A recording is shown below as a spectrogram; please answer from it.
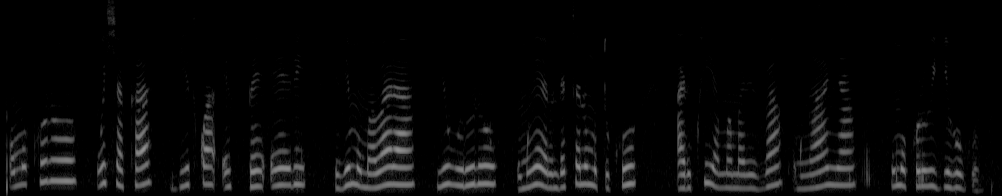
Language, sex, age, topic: Kinyarwanda, female, 18-24, government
